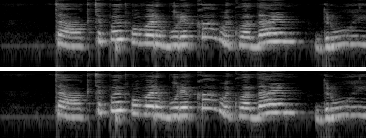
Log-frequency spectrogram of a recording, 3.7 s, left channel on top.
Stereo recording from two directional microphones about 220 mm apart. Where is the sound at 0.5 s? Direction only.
20° right (ahead or behind).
